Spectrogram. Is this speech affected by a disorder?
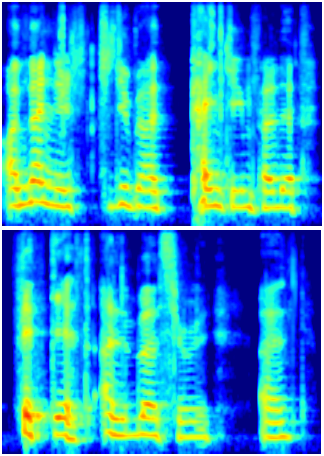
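Yes: cerebral palsy; cerebral palsy from birth.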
